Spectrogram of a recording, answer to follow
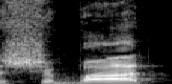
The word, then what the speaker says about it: Shabbat: be no last so the Shabbat is how they pronounced it in Hebrew the Sabbath all right and that's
